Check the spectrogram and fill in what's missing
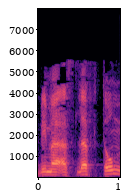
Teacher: في ميم مع الفاء، هذا إظهار شفوي، بل أشد الإظهار شفوي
